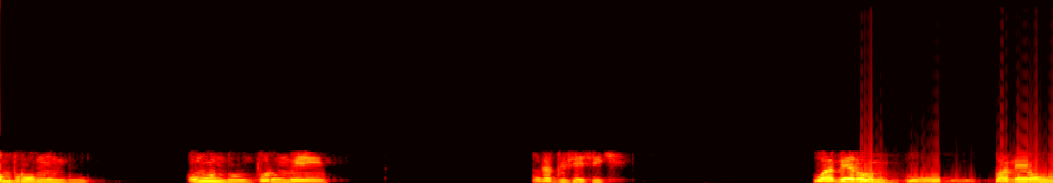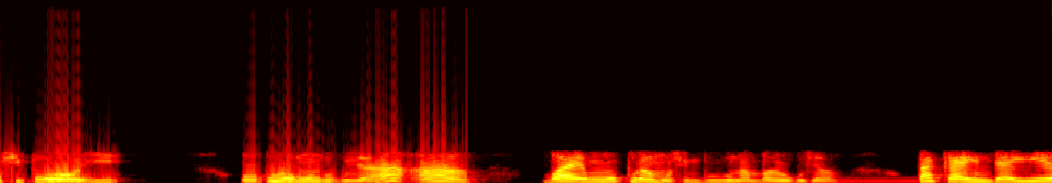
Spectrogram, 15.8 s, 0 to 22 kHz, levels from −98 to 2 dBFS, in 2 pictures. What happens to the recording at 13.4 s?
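At 13.4 s the speech is overlaid with mains hum, which runs from 12.12 s to 15.23 s. It is a steady 60 Hz tone with a few low harmonics, sitting roughly 15 dB below the speech. It typically enters through a ground loop or a nearby transformer that couples the power line into the signal path. The drone stays constant under the speech for those three seconds and then stops.

The same moment also carries the G.723.1 codec damage that affects the whole clip. The audio is confined to a telephone band of roughly 300 Hz to 3.7 kHz, with nothing above 4 kHz. The heavy coding artefacts point to a low-rate mode of about 6 kbit/s. Because the codec works in 30 ms frames and updates its voice model slowly, the speech sounds muffled and hoarse, and the consonants are smeared.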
